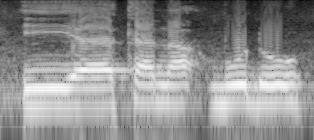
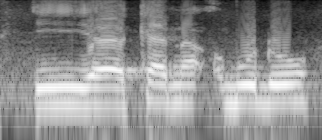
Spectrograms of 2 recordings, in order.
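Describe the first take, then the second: The two takes are said the same way.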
